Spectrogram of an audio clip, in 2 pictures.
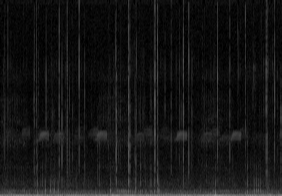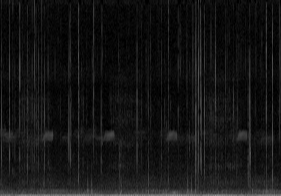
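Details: Sleeping kitties purring in a steady low drone next to a crackling fireplace; frequent fire pops and clicks, and a high chirp recurring roughly every second in a spring garden setting.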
